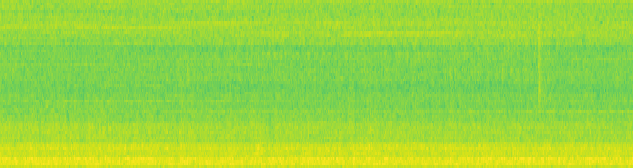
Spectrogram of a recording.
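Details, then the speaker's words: Newly installed Siemens machine running very quietly with a faint constant high-pitched whine over soft hiss, like an electric bus, more prominent than the previous Siemens; nothing rough or knocking, normal motor sound. "This one's got a more prominent pitch if that makes sense. Like a a whine."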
